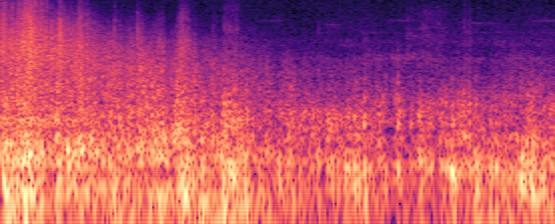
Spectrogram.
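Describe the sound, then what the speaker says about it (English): A big storm outside sends a low, rolling rumble of thunder, loudest at the start and then fading to a muffled roar, heard alone without voices. "That is a big storm out there."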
